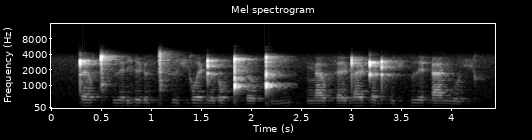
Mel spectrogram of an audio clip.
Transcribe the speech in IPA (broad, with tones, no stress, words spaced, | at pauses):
ʈɛ˦o̯ǀʰɨ˧e̯ ɾi˧ɾi˨ɽɨ˦˨ ǀʰɨ˧ço˦e̯ɖɯ˧ ɽo˦ǃʰə˨o̯ǃi˨˦ | ŋæ˧o̯hɛ˧e̯ɖæ˦e̯ʈə˦˨ ɖʱʊ˧çpɨ˧e̯ ʔæ˧ ŋʊ˨ç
